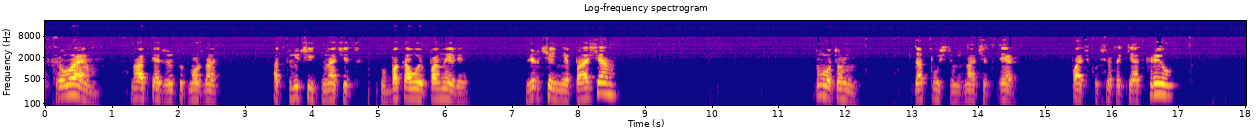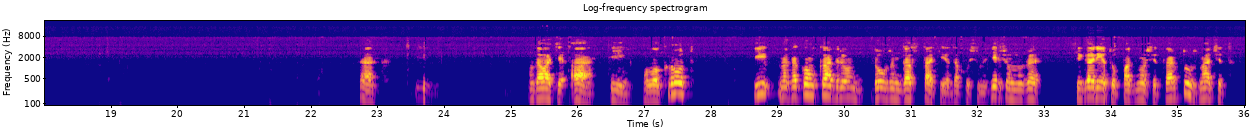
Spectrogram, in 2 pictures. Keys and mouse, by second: 0.1 middle click, 1.4 r, 3.4 click, 4.7 n, 9.9 n, 10.7-12.3 middle drag, 12.7 middle click, 14.1 r, 15.6 click, 15.8-17.1 middle drag, 17.4 r, 18.8 click, 19.2-21.2 middle drag, 22.1 middle click, 23.3 i, 25.8 a, 26.3 i, 28.3 middle click, 29.6 click, 31.3 middle click, 32.3 shift+middle click, 33.7 shift+middle click.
